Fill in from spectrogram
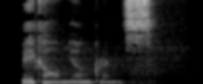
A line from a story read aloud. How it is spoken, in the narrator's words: Castiel murmurs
